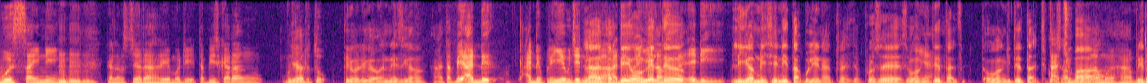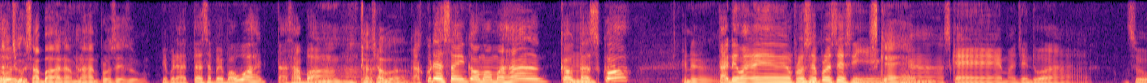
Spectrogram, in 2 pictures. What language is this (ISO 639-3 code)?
msa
